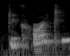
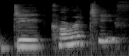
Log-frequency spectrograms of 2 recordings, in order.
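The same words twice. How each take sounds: First: Decorative? repeated quietly with a high rising question; second try at pronunciation. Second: Decorative? said with a questioning rise, slowly; unsure pronunciation. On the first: Reader to her viewers, retrying Decorative? softly and unsure. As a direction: softly test Decorative? again, doubting. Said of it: "Is that how you pronounce it?". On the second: Tarot reader to viewers, testing decorative? with a rising, unsure tone. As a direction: try out the word decorative? tentatively. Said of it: "apologies for the pronunciation". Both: Shown as a demonstration.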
